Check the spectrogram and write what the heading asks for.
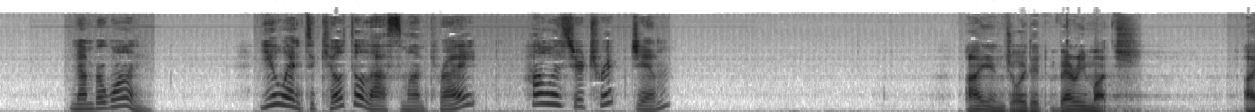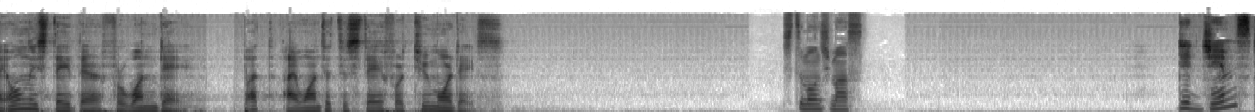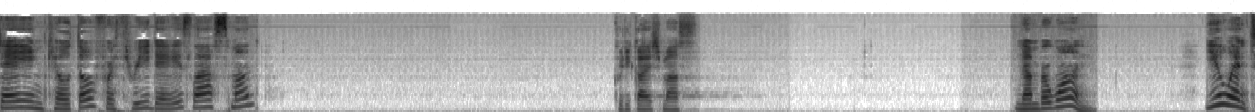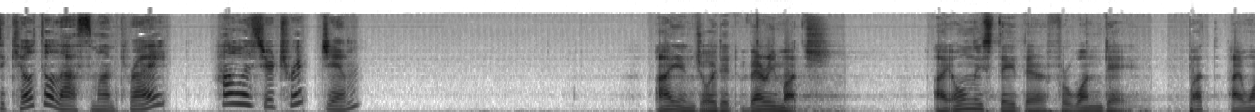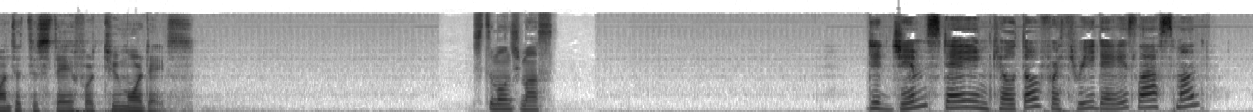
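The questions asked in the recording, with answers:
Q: Did Jim stay in Kyoto for three days last month?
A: No, he didn't. He stayed for only one day.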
